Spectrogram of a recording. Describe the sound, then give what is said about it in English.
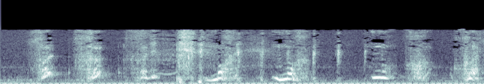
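A person clears their throat several times in a row, with rough, gravelly vocal bursts and short pauses, fairly loud. “No, I was just clearing my throat.”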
